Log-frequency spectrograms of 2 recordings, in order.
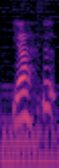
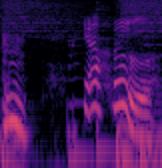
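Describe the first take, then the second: First: It is said in a plain normal voice. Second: It is said in a Valley Girl voice.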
